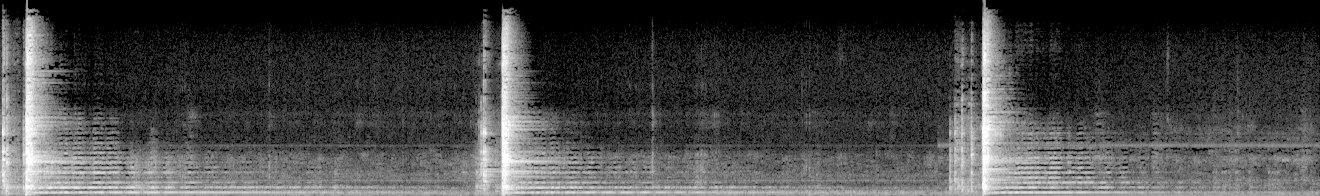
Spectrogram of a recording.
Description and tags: An impact followed by a vibration that slowly trails off.
This sound was made by twanging a dish in a dishwasher partly full of dishes.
